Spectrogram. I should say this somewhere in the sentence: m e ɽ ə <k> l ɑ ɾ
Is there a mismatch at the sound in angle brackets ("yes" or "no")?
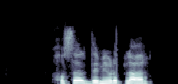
yes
